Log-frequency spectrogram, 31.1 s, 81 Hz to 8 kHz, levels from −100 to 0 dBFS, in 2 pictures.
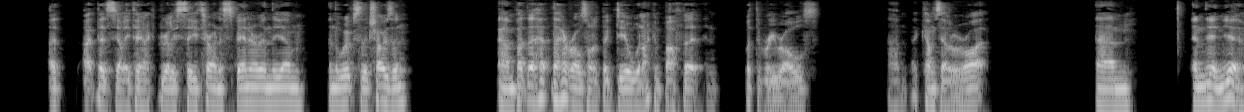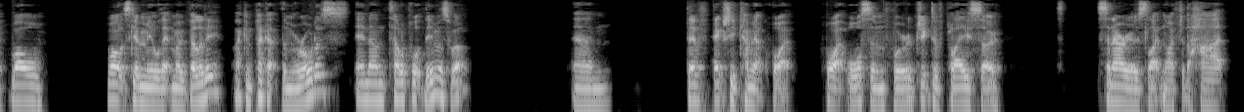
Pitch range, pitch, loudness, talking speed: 110-130 Hz, 115 Hz, -27 LUFS, 175 wpm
